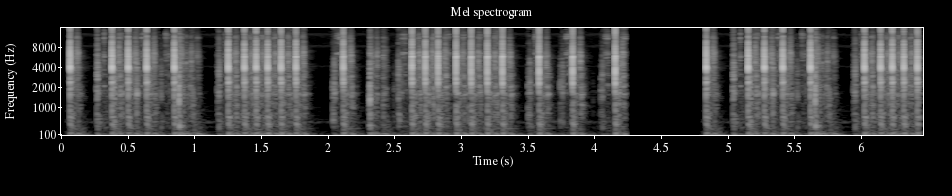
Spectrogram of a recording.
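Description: Typewriter sound effect: rapid runs of clacking keystrokes, broken by a short stretch of silence about four seconds in, then more keystrokes.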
